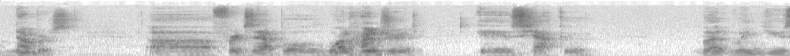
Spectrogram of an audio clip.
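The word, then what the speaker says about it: 百: For example, 100 is hyaku, but when you say like 300, it's not san hyaku, it's san byaku, and the pronunciation of the kanji changes.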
